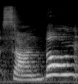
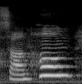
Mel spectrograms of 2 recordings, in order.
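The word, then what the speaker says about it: さんぼん: So you might have noticed that I said sanbon and not sanhon, and that's because in Japanese the pronunciation changed to make it easier to say sometimes, and sometimes I don't even know why.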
